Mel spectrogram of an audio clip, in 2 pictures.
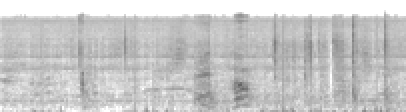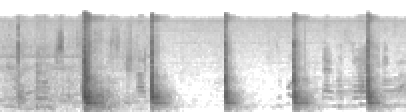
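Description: Five loud, evenly spaced strikes on the timber roof beams, about two-thirds of a second apart and starting about five seconds in: a hammer driving nails into the framing, each blow with a short ring. Before them, faint voices over a low rumble.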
